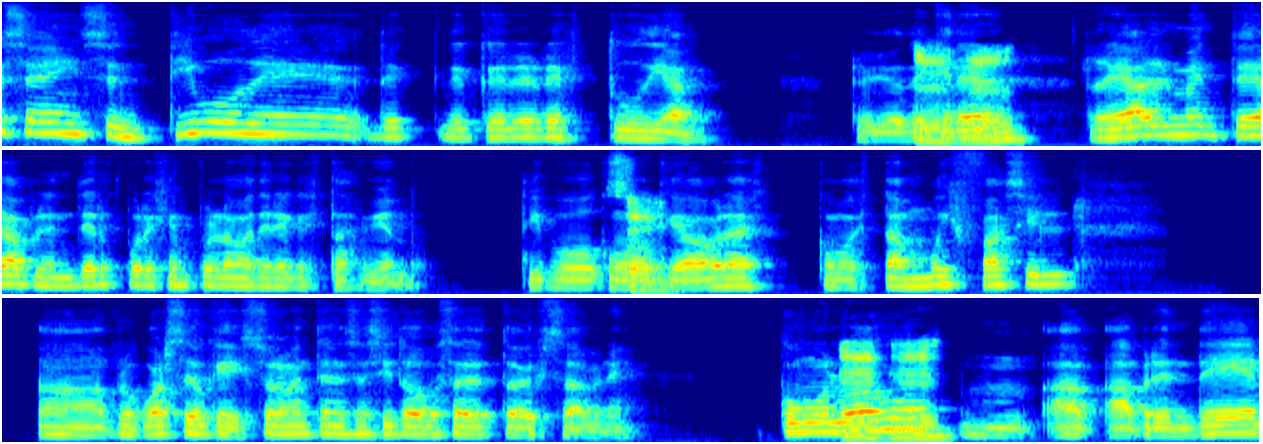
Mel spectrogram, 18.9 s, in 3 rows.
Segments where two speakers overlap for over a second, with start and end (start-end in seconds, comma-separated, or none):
none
